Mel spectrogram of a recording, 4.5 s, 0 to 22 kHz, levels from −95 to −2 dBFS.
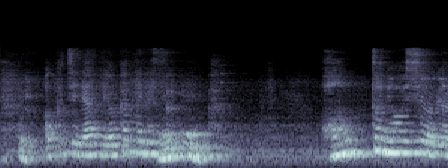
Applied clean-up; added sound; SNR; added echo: none; none; none; reverberation time 0.8 s.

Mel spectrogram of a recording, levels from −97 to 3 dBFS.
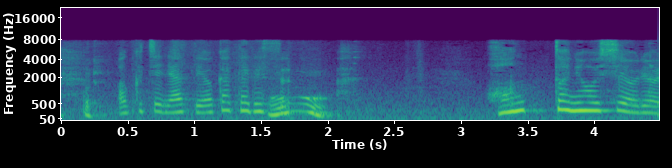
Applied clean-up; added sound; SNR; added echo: none; none; none; none.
